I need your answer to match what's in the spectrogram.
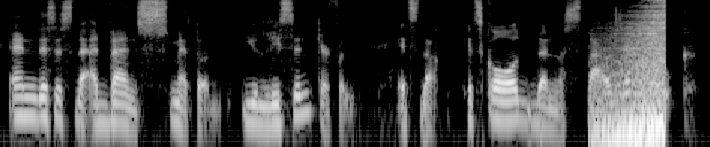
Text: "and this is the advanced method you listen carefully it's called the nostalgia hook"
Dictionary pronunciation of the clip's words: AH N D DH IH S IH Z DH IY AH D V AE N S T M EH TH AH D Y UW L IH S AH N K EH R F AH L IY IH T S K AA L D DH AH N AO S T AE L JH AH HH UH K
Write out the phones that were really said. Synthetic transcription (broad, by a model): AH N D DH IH S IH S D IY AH D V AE N S M EH T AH D Y UW L IH S AH N K EH R F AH L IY IH T S K AA L D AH N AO S T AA L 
